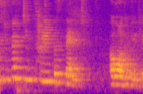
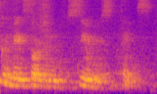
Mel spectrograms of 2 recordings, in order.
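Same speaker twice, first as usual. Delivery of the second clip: lower, slow, deep serious tone; deeper voice; 8 semitones lower, 5 dB quieter, much slower than usual. Shown as a demonstration. Showing the class a serious tone: low and slow. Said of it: "a lower pitch or a deeper voice".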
